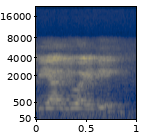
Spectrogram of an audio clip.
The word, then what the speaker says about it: bruit: What is that BRUIT? Do it. Bruit. T is silent.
